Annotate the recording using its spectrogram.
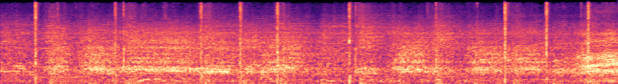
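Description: Baseball stadium crowd: spectators chanting and cheering along with band music, steady and loud, with scattered sharp clicks through it.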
